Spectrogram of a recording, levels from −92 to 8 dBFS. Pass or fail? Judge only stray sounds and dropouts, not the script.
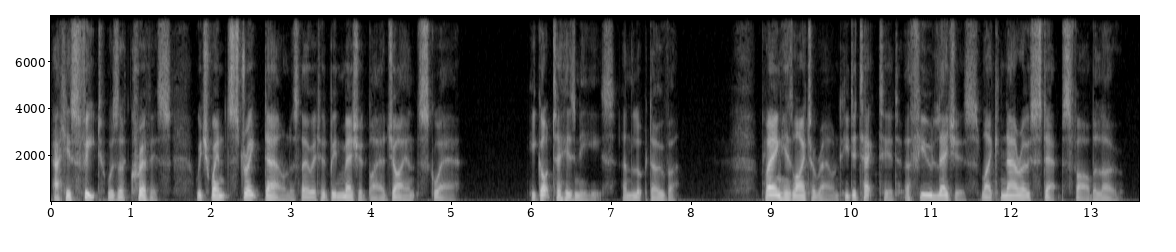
pass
